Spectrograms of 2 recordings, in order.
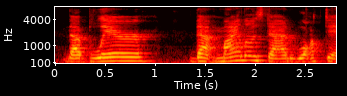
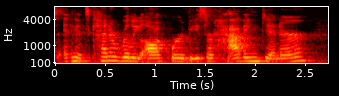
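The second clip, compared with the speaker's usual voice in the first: usual speaking voice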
